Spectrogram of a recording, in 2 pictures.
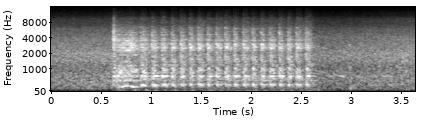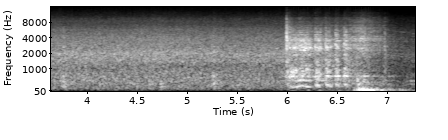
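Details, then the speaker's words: Lexus LS430 with its original ECU plugged back in after another ECU was aligned to the car: two bursts of even, rapid starter cranking with no firing. Crank-no-start from immobilizer lockout. "That's a hard no. That's a hell no."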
